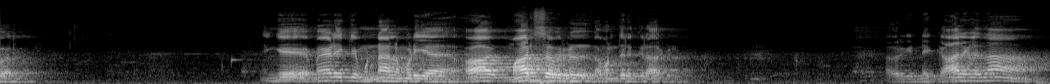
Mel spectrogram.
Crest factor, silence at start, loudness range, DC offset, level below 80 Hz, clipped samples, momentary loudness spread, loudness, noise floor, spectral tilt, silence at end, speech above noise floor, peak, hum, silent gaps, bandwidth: 20 dB; 0 s; 12 LU; under 0.1%; -50 dBFS; under 0.1%; 19 LU; -18 LUFS; -51 dBFS; -5.5 dB/octave; 0 s; 33 dB; 0 dBFS; none; none; 15 kHz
